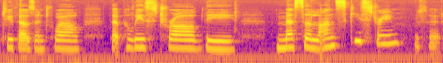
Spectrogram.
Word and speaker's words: Messalonskee: I mean, it was like a year later, in October of 2012, that police trawled the Messalonskee stream.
